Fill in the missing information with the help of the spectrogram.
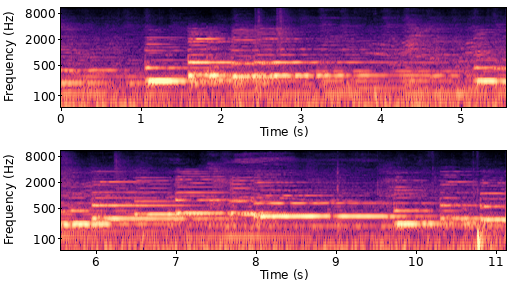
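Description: Guitar playing a slow melody of single held notes, one after another.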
